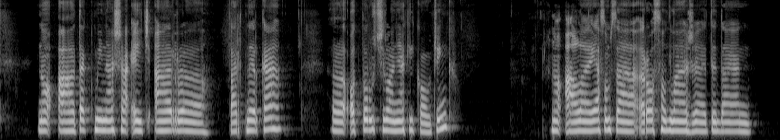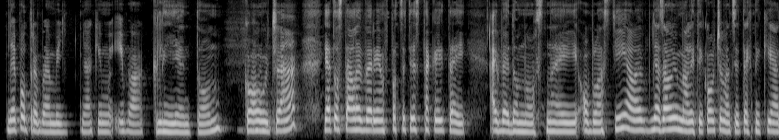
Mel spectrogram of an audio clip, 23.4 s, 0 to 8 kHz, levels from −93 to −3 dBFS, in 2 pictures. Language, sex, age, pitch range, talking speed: Slovak, female, 50-69, 190-215 Hz, 115 wpm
